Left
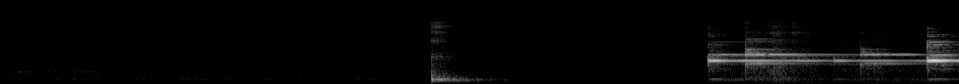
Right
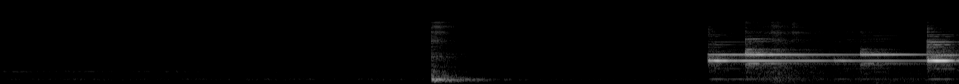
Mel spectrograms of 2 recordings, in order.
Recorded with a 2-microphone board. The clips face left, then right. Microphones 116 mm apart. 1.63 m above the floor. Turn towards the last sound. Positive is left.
turn(degrees=55)  # may be behind; listen again after turning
